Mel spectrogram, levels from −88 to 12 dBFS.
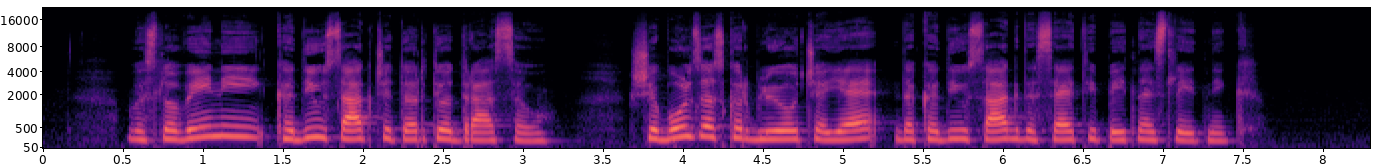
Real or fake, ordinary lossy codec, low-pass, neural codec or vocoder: real; none; 19.8 kHz; none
